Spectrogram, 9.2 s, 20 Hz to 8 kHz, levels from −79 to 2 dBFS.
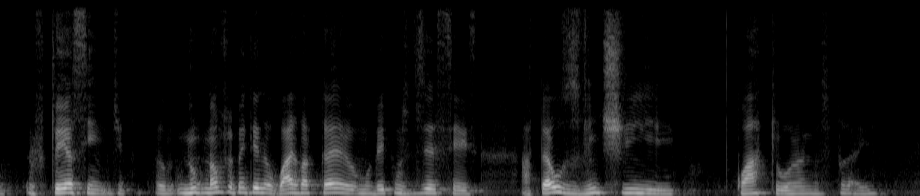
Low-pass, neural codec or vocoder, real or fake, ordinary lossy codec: none; codec, 16 kHz, 1 kbps, FunCodec, trained on Chinese and English, 50 frames a second; fake; none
